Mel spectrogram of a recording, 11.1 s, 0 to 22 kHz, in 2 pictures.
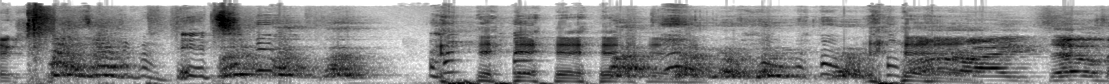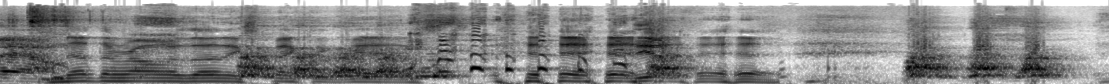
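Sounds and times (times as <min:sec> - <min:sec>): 
dog barking excitedly at a visiting neighbor: 0:00.0 - 0:02.0, 0:02.9 - 0:04.8, 0:06.7 - 0:09.3, 0:10.0 - 0:11.0
speech: 0:00.0 - 0:09.8
laughter: 0:02.1 - 0:09.9.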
